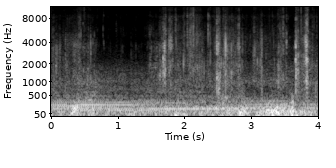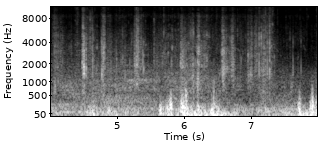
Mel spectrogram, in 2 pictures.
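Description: Wind rumbling on the microphone, with irregular clicks and scuffs from footsteps on the concrete bank and from handling the baitcasting reel while a hooked bass is played.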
